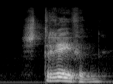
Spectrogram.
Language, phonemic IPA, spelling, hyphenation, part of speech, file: Dutch, /ˈstreː.və(n)/, streven, stre‧ven, verb, Nl-streven.ogg
- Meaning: 1. to strive 2. to study hard 3. to move (forward)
